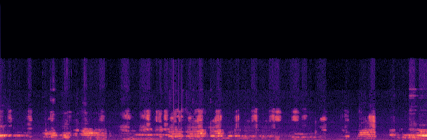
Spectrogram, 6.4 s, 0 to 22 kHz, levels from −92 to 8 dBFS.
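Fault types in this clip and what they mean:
Chunks out of order: At 1.6 s a 40 ms piece of speech plays one slot late, and from 2.6 to 2.72 s another 40 ms piece plays two slots late, so each spot sounds briefly jumbled, with hard joins where the order breaks. Unlike a dropout, nothing goes missing, and unlike a stutter, nothing repeats. The same sound is simply heard in the wrong order.
Doubled audio track: From 2.09 to 4.67 s a second full-band copy of the speech runs around a third of a second behind, about 5 dB quieter. It is likely a second capture through a slower path, or an edit holding two out-of-step copies. Unlike an echo or reverb, the copy has no decay and no room colour, and it starts and stops abruptly rather than fading.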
